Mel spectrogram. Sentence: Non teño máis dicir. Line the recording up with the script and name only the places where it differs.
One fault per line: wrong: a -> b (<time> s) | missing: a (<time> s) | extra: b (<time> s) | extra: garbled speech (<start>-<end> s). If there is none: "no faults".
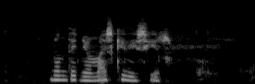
extra: que (1.2 s)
